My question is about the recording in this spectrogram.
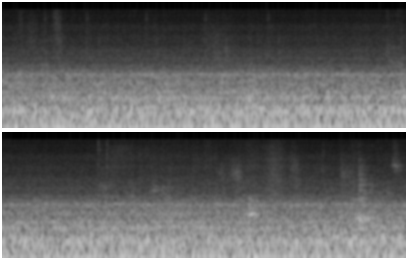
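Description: Steady low rumble of room background noise with a faint steady hum, unchanging throughout, and faint voices near the end.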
